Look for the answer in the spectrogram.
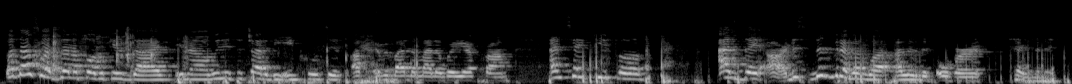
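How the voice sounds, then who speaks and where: Jamaican woman vlogger: rambling, animated, high-pitched, recorded in an echoey room. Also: fast, noisy background. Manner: animated, repeats herself, talks straight to viewers. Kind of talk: casual rambling monologue to viewers. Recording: echoey room, phone-like sound.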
